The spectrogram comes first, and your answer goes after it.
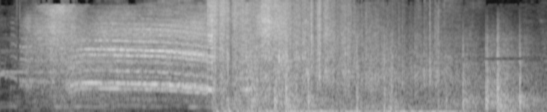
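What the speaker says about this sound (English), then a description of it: "shoots out a firework illusion spell into the room" A firework illusion spell cast indoors into a bedroom goes off with a sudden loud bang, followed by crackling, rumbling bursts that keep sounding close by, with whistling tones fading beforehand.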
